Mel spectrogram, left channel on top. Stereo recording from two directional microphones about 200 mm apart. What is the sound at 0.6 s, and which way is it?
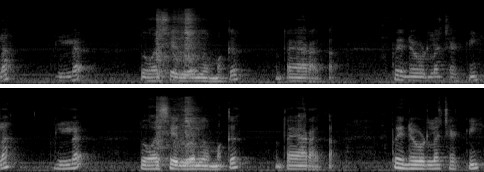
A woman's voice, 45° right (ahead or behind).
